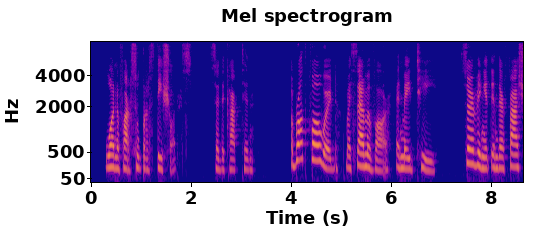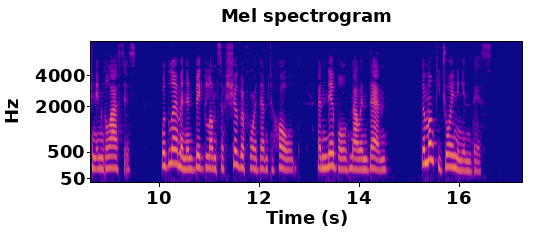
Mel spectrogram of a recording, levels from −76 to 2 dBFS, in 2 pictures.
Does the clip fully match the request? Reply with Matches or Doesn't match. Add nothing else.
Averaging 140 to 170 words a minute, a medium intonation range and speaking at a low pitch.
Doesn't match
